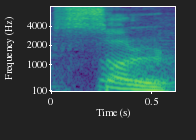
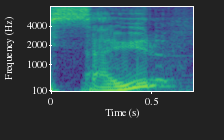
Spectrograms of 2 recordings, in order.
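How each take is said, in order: First: It is one syllable with s and an 'o'. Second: It starts with s, then 'a' and French 'u'. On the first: This is another form sometimes used. "on prononce aussi Sol, parce que A U, ça fait O" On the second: This is the usual French form. "en français, le U, on prononce U... c'est pourquoi on dit Saül"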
